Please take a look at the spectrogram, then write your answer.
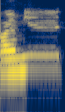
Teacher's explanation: ऐसा ना हो कि आपका हमजा वाज़े ही ना हो. जैसे मैं पढ़ा आमीन, तो हमजा वाज़े नहीं हो रहा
